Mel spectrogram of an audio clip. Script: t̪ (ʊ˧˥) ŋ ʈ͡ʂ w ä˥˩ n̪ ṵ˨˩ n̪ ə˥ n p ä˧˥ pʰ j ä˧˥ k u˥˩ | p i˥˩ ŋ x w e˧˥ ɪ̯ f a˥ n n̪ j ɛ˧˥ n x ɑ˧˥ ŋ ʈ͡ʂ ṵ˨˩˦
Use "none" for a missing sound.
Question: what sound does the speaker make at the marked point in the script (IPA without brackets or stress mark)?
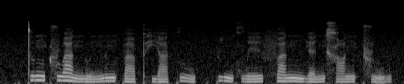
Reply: ʊ˥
